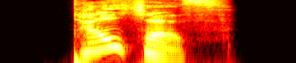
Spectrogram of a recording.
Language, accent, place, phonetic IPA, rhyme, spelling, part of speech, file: German, Germany, Berlin, [ˈtaɪ̯çəs], -aɪ̯çəs, Teiches, noun, De-Teiches.ogg
- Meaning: genitive singular of Teich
